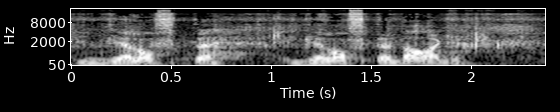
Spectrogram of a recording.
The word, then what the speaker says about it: Geloftedag: So it's time to reconcile the the gala dog as you can pronounce it in Swedish.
